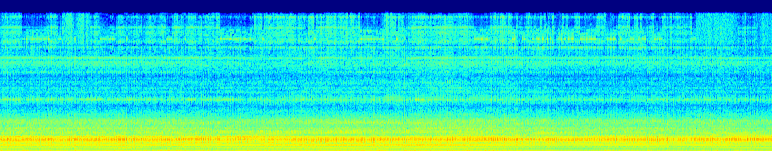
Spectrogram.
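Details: Vintage Traxxas nitro RC buggy engine on the bench: steady high-pitched buzz at even speed with no stumbles or misses; running cleanly.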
